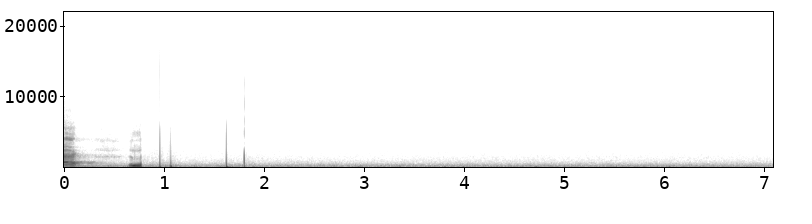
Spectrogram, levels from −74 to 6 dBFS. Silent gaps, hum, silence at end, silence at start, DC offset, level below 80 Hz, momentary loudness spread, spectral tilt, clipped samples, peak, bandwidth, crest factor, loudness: none; none; 0 s; 0 s; under 0.1%; -50 dBFS; 20 LU; -8 dB/octave; under 0.1%; -8 dBFS; 10 kHz; 26 dB; -34 LUFS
